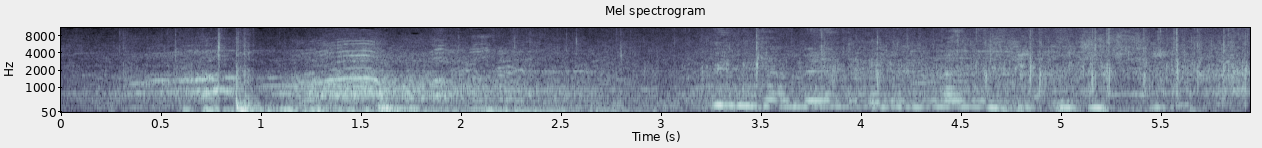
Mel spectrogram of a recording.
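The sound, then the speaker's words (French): A girl slips and falls on a stage made slippery by soap from bubbles thrown onto it, with a single sharp thud near the start, followed by a surge of crowd noise and people talking and calling out. “Les bulles, bah, elles tombent par terre. savon, euh, Voilà, c'est du savon. Elle a glissé.”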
